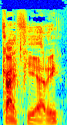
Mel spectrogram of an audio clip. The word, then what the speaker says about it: Guy Fieri: Guy Fieri. – All right, cool. Thank you. – Now you say it. – Hey, Guy Fieri.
